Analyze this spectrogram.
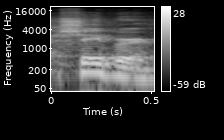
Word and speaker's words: Shaper: Is that how we're pronouncing it? Yeah, Shaper.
